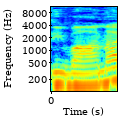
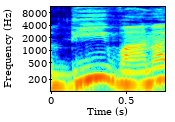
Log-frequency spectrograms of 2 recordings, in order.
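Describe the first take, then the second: First: The first vowel is short. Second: The first vowel is long. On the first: "इस case में वन डबल two हो जाएगा" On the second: "इस case में ट्रिपल two हो जाएगा"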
